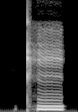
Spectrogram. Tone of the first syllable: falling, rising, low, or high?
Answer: high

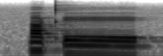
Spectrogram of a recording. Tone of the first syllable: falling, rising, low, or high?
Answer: high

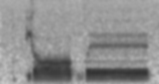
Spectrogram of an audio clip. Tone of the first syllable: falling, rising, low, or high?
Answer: low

